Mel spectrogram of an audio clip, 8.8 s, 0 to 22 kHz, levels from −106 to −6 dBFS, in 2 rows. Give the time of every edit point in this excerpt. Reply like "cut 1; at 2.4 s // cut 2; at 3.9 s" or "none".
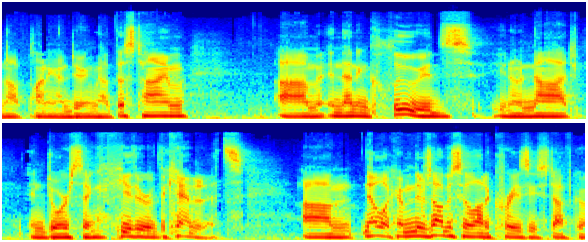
cut 1; at 7.4 s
